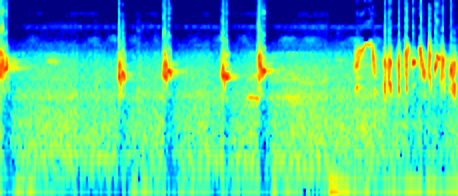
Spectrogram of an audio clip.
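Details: Sooty-headed bulbul with a few spaced single notes about half a second apart, then a fast, jumbled rush of ringing warbled notes at the end.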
